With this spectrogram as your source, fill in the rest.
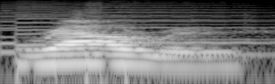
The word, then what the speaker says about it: Rauru: No, it's pronounced Rauru.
